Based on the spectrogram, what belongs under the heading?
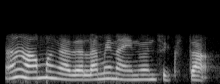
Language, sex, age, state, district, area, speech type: Tamil, female, 18-30, Tamil Nadu, Erode, rural, conversation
